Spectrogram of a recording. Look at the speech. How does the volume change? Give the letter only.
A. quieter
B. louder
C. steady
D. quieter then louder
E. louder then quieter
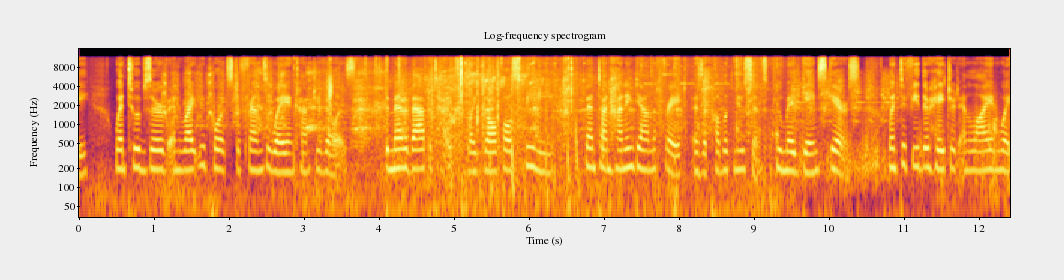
C.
